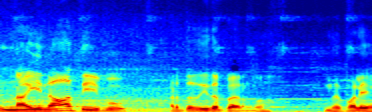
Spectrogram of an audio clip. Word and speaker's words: நயினாதீவு: நிறைய இசைக்கருவிகள் அப்படியே வாங்கோ நைனா தீவு சரியான உச்சரிப்பு நைனா தீவு அடுத்தது இதை பாருங்கோ இந்த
